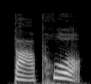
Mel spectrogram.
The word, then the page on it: 打破: dǎ pò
